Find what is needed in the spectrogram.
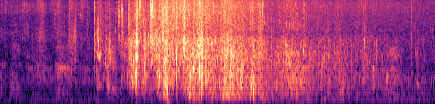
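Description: A dog splashing into shallow lake water: a burst of splashing starts about a second in, is loudest for a second or so, and then dies down as the dog swims off.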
